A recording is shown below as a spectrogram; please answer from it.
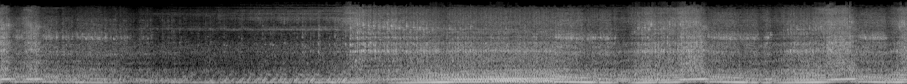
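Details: Six-cylinder engine on a stand, not yet boosted, 40 psi oil pressure, no coolant connected: picks up cleanly on each blip, falls back smoothly to idle, no knocks or misses; healthy.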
